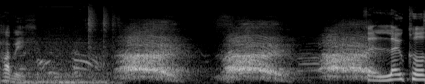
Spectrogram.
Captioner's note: crowd chanting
